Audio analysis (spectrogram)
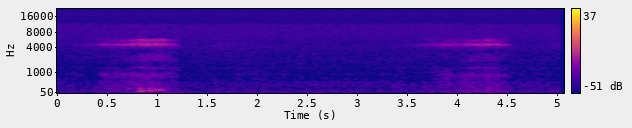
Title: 萌え声の寝落ちいびき配信 #いびき #イビキ #snore #snoring #寝落ち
